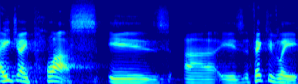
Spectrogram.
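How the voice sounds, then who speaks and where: In a very clean recording with a silent background, a man with an Australian accent talks at a fairly high pitch with ordinary pitch variation. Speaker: comedian and journalist. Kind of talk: conference talk. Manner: halting.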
